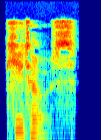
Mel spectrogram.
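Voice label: "ketose", British English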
